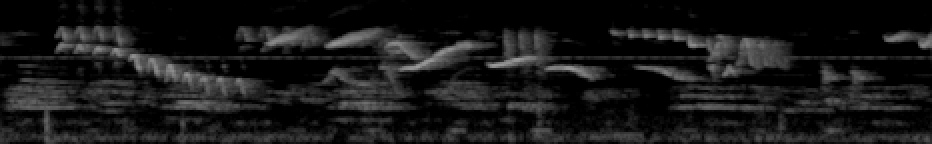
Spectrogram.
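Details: Brown-chested jungle flycatcher, a bird native to Bali, singing a varied, energetic song of fast whistled slurs, rising and falling sweeps and short buzzy trills, phrases following closely with brief pauses, faint low hum beneath.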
